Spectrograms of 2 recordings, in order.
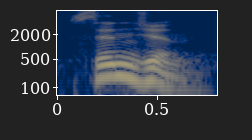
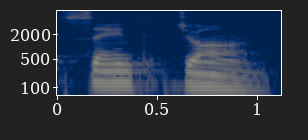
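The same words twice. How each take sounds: First: The first part is said without 'saint', like 'sin'. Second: The first part is said as full 'saint'. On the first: It avoids the word saint, as the bearer preferred. "He did not like the term saint, so he said, just say" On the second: It is read as written on the title. "if you were looking at his title, you would pronounce it"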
